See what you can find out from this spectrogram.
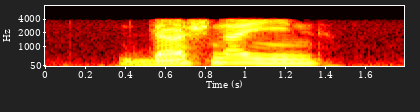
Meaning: federal
- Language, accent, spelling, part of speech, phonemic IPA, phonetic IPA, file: Armenian, Eastern Armenian, դաշնային, adjective, /dɑʃnɑˈjin/, [dɑʃnɑjín], Hy-դաշնային.ogg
